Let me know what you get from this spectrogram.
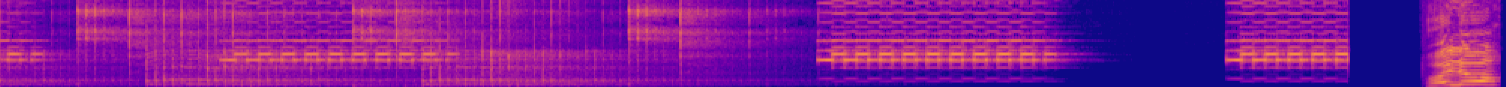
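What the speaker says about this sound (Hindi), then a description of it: "दया, कब से फोन लगा रहा हूँ।" A telephone rings in an indoor home setting, with two separate bursts of bright trilling rings separated by silence. Voices and other sounds are heard earlier in the clip.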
